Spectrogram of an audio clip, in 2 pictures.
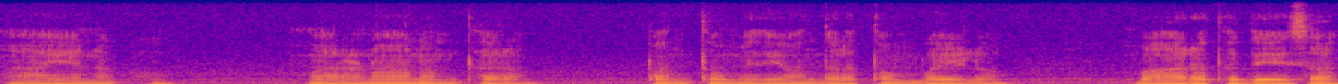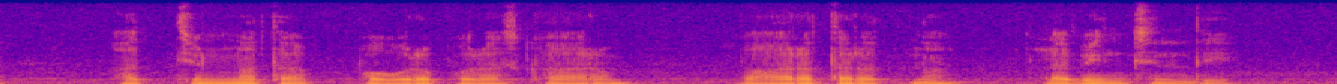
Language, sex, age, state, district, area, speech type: Telugu, male, 60+, Andhra Pradesh, Konaseema, urban, read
